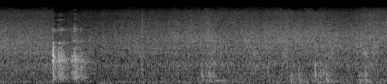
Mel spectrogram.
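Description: Shrimp and softened tomatoes cooking in a pan, a steady moderate sizzle throughout with a sharp clatter of the shrimp going in near the start and faint stirring scrapes after.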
